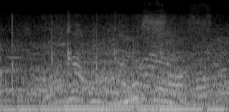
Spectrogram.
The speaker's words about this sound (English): People in black suits and funny face masks are walking the streets, holding big signs. They say, "Project Scientology. Ask me why I'm wearing a mask." And knowledge is free. crowd in front of the Scientology Center is growing, bigger and bigger.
